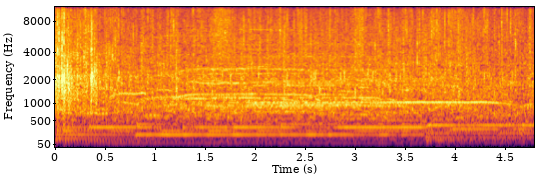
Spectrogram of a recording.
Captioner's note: cheering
